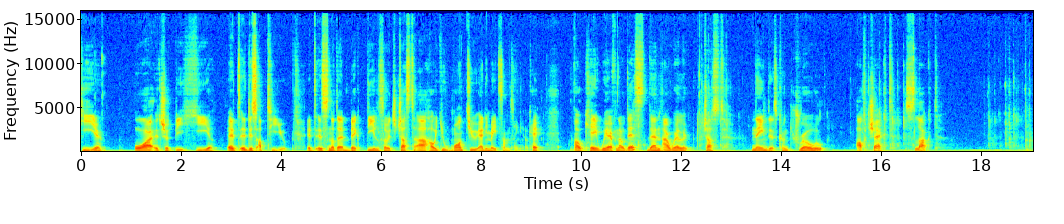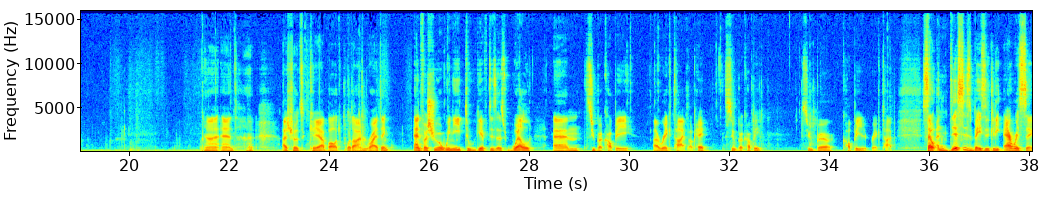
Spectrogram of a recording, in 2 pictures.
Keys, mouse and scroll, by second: 0.2-3.2 right drag, 9.7 click, 11.1 F2, 21.9-25.0 drag, 25.7 Tab, 26.2 click, 29.9 click, 30.5 click, 30.8-31.7 scroll down 11, 31.7-34.8 drag.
